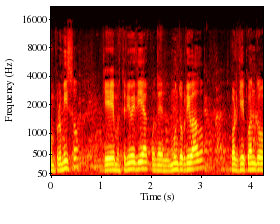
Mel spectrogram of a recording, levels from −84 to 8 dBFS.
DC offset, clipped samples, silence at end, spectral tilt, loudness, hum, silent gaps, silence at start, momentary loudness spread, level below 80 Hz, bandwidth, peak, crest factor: under 0.1%; under 0.1%; 0 s; -6.5 dB/octave; -15 LUFS; none; none; 0 s; 16 LU; -50 dBFS; 13.5 kHz; 0 dBFS; 14 dB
